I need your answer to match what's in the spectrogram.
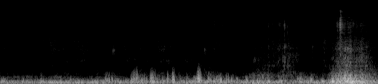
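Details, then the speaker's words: Suzuki Ertiga automatic, front suspension: dull, uneven "kluk" clunks through road rumble while driving over rough pavement and speed bumps. Front CV boot, stabilizer link and shock support were replaced as the fix. "Suaranya itu ada suara kluk kluk kluk kluk kluk kluk kluk gitu sepanjang jalan itu, Sobat. Jadi tidak hanya saat kita terkena polisi tidur ya."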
